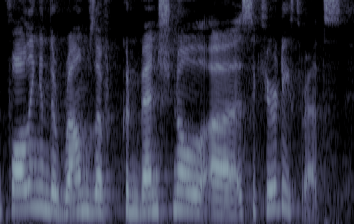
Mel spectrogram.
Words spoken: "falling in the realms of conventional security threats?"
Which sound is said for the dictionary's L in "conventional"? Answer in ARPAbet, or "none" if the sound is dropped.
L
